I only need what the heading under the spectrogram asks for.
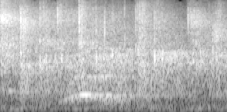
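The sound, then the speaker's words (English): An audience at Risen Church claps together in a steady, dense burst of applause, bright and fairly loud, holding an even level throughout the short moment with no pause. “If you're new, you're like, why are they clapping?”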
